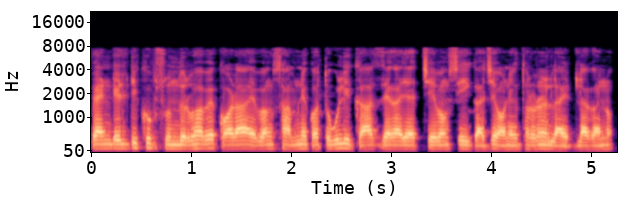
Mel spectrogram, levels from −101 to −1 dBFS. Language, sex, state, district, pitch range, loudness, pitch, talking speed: Bengali, male, West Bengal, Kolkata, 105-115 Hz, -13 LUFS, 110 Hz, 195 wpm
